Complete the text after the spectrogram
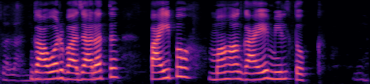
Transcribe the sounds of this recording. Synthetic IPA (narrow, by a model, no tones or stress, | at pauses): ɡawəɾbad͡zaɾət̪ | pajp | məɦãɡaemilt̪ok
